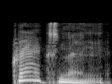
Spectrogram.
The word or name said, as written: cracksman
